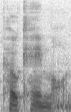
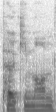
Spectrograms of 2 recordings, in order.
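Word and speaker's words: Pokémon: It's actually pronounced Pokemon, I think. Uh cuz you know that the accent E. So, uh I'm going to try to see if I can, you know, I'm going to try to see if I can pronounce it Pokemon cuz I believe that's actually how it's supposed to be pronounced.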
